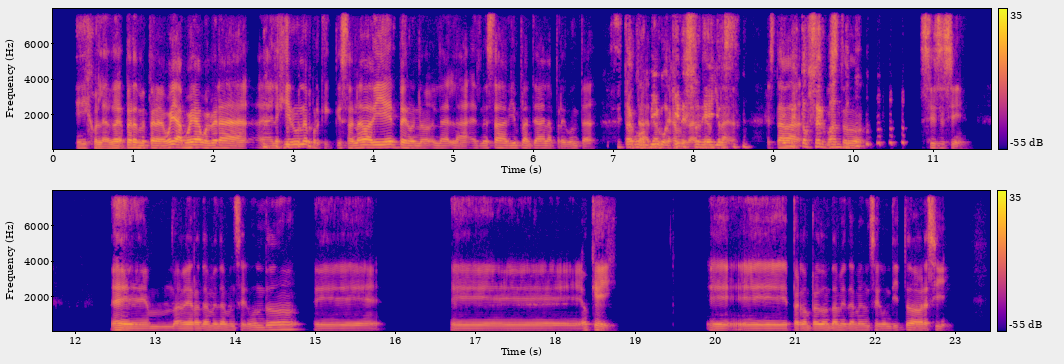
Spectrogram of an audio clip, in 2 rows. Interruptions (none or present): present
